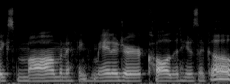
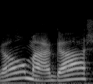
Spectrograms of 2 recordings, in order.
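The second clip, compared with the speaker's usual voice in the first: put-on Mississippi accent, higher-pitched; 5 semitones higher, 3 dB louder than usual. Retelling what Lance said about a boy at the stage door: Lance's Mississippi accent. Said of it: "in his Mississippi accent".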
